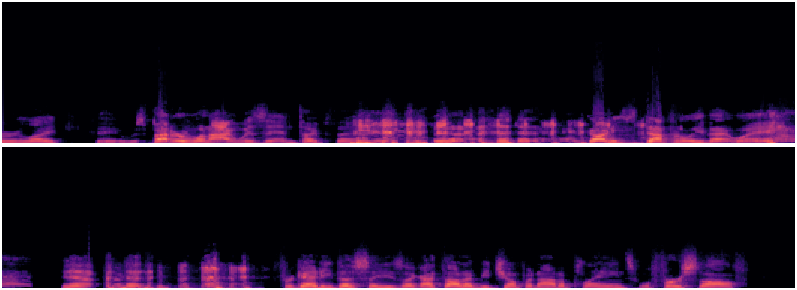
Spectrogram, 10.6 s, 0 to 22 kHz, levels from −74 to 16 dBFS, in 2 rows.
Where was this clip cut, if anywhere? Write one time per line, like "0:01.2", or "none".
0:07.0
